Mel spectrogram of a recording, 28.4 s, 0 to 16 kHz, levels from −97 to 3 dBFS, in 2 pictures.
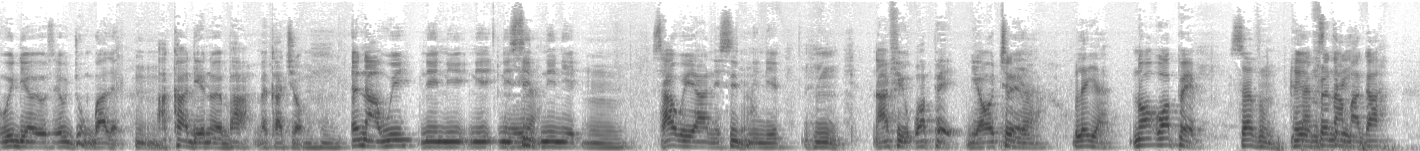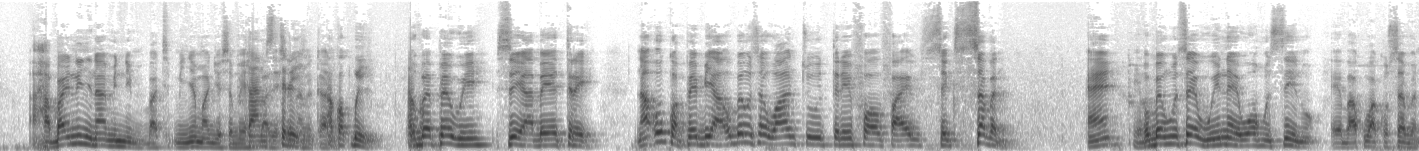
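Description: No technical faults can be heard anywhere in the audio; the signal stays continuous and stable throughout.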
